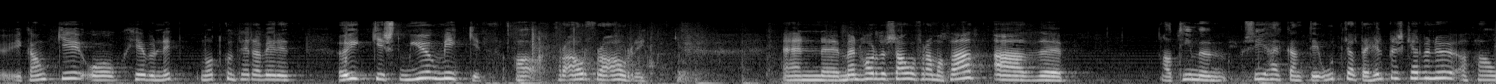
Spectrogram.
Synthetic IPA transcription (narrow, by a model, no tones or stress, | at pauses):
ḭkawɲcɪʔɔɣhɛvʏɾnejt̪ | nɔt̪kʰʏmθejrːavɛːɾɪð | œɥcɪst̪mjœːɣmɪːcɪðfɾaaːwɾfɾawaːwɾɪ | ɛnmɛnːɦɔɾðʏɾ̥saːwɣʏfɾamːawθaðað | awt̪ʰiːmʏmsiːɦajhkant̪ɪuːt̪calt̪aɦejlpɾiscʰɛɾvɪnʏaðθaw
